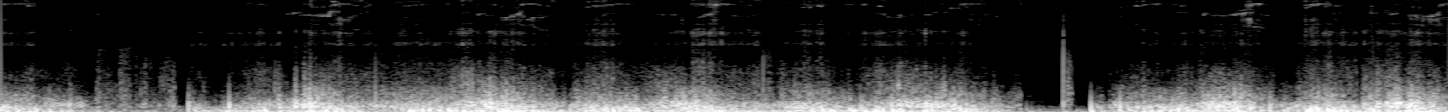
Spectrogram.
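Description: Pearls held in long-nailed fingers tap and scratch the metal mesh grilles of two identical silver microphones. The result is a dense, continuous stream of low, muffled tapping and scratching with very short-lived hits. It eases off briefly around the first second and again near the eighth second, then resumes at full strength.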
